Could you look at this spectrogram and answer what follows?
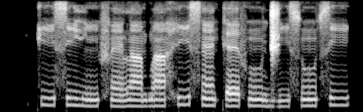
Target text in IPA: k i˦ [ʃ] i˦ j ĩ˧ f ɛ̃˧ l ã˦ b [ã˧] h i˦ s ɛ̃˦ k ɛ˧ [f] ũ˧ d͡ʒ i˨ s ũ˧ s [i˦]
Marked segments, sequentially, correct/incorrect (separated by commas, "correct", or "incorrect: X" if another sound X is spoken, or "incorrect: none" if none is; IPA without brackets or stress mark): incorrect: s, correct, correct, correct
